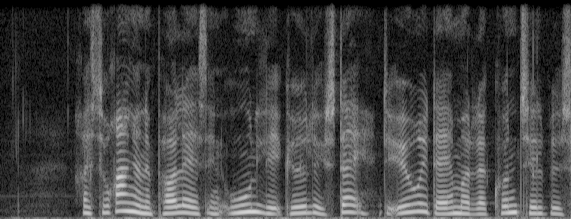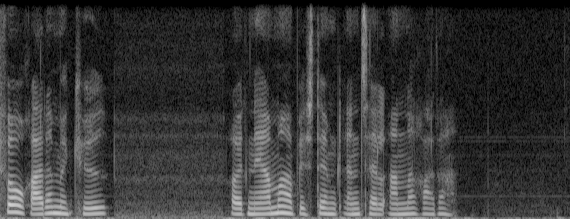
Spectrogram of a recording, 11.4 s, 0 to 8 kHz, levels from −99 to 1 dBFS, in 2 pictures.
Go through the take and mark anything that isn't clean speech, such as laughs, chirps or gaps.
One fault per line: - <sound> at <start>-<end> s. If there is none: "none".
none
